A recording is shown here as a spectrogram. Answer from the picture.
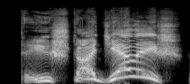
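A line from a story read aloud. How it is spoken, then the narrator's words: Shouted. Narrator (Russian): закричал уже фон Шпинна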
